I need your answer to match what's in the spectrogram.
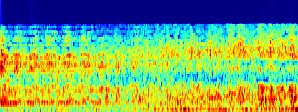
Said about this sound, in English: So when the train began to near Broken Wheel Grade, he called for the next move.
